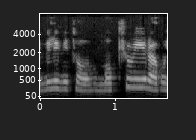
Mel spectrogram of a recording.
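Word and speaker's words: mmHg: 이 압력의 단위는 밀리미터 Hg지만 실제 수은주의 압력을 반영한 거기 때문에 밀리미터 of mercury라고 읽는 게 맞습니다.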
